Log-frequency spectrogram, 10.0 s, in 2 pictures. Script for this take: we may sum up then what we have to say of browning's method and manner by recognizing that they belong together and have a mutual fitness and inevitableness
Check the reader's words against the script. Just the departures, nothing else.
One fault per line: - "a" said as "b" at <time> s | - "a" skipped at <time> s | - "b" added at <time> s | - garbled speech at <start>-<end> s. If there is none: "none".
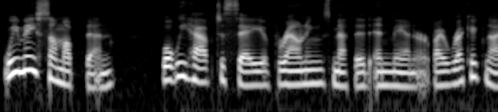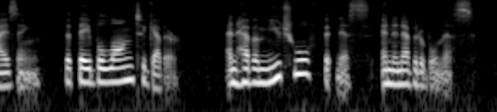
none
